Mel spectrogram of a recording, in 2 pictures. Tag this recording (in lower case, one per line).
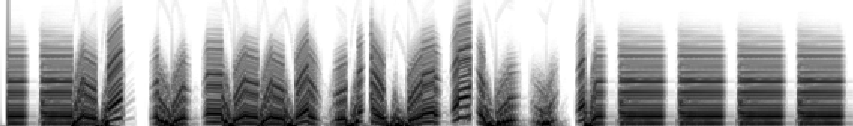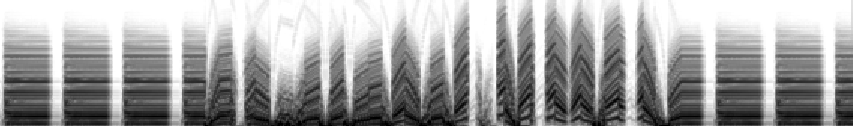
musical instrument
music
scratching (performance technique)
